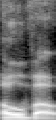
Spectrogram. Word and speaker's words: Oovo: and a defense ship surrounding the planet of Uvu 4. I think that's how you say it. Ovo.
